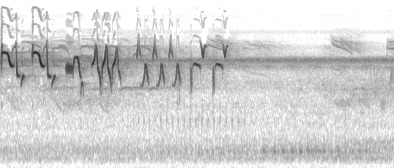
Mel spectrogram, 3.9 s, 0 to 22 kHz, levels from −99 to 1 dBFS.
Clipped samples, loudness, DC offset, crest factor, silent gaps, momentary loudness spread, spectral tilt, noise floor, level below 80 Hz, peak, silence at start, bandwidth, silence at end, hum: under 0.1%; -19 LUFS; under 0.1%; 20 dB; none; 14 LU; 7 dB/octave; -48 dBFS; under -90 dBFS; -4 dBFS; 0 s; 18 kHz; 1.65 s; none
